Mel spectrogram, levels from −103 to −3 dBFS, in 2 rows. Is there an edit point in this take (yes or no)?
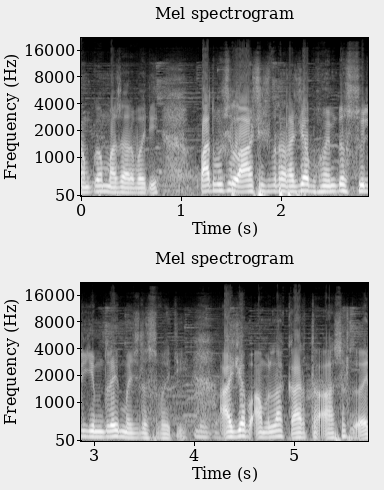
no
